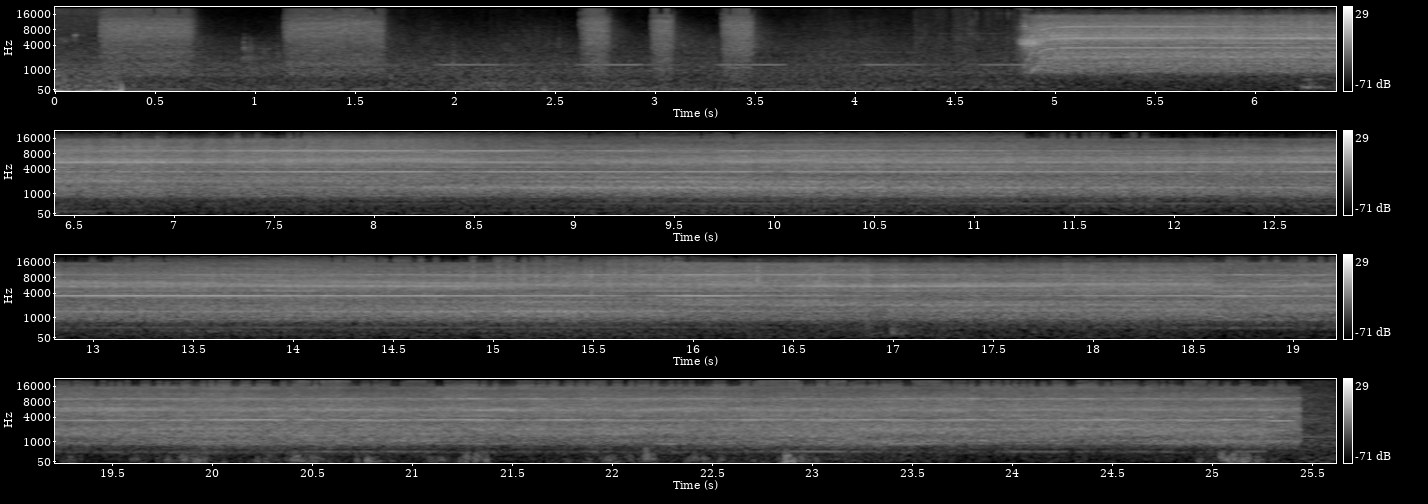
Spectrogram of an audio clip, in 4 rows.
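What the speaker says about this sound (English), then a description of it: "wet the lens and sanding disc with water and start sanding" A drill spins an 800 grit disc wet-sanding a headlight lens, beginning with a few short spray bursts, then a steady loud whirring hiss lasting about twenty seconds, heard on its own.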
